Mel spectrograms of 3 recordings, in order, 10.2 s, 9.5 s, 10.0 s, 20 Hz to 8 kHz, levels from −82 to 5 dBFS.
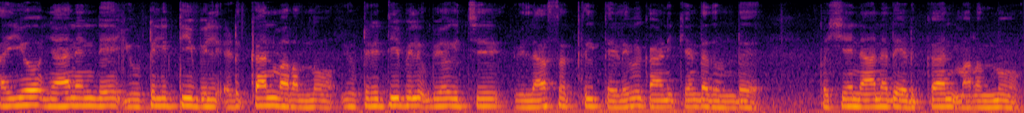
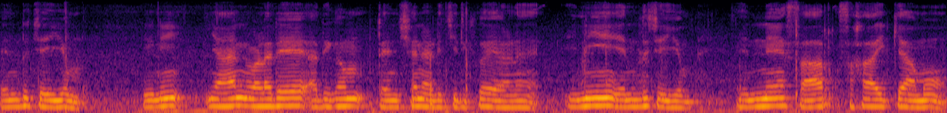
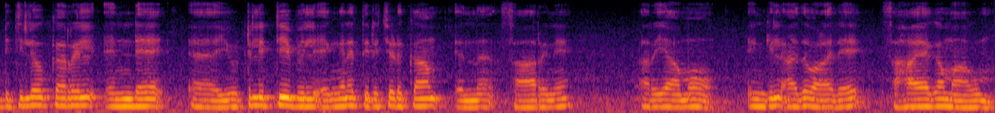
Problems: background sounds at intervals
